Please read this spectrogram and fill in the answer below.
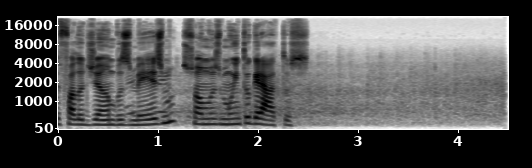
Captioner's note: audience laughing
